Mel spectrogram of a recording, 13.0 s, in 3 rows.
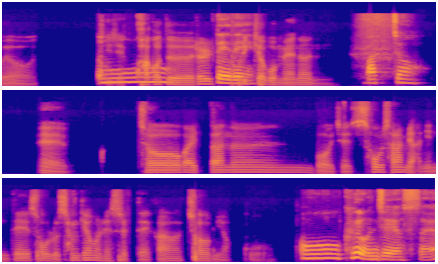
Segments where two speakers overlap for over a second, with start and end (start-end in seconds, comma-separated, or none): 1.0-2.6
